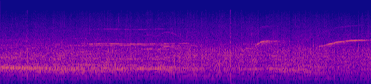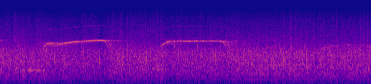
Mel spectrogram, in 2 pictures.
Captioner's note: applause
